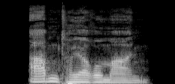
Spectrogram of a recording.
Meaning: adventure novel
- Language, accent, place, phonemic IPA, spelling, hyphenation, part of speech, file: German, Germany, Berlin, /ˈaːbn̩tɔɪ̯ɐʁoˌmaːn/, Abenteuerroman, Aben‧teu‧er‧ro‧man, noun, De-Abenteuerroman.ogg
